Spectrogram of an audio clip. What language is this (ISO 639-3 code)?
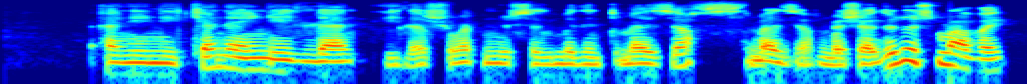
kab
